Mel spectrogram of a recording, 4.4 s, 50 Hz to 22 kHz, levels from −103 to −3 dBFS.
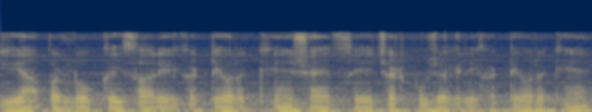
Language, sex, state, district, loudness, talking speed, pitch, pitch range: Hindi, male, Bihar, Kishanganj, -31 LUFS, 270 wpm, 90 Hz, 85-95 Hz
